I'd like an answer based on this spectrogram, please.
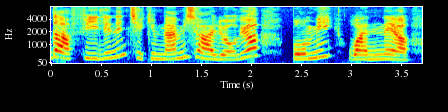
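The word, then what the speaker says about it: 봄: bom bom bom neydi bom B sesi o sesi ve M sesi ile yazılıyor bom diye okunuyor ve ne anlama geliyor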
